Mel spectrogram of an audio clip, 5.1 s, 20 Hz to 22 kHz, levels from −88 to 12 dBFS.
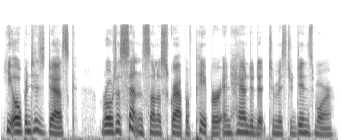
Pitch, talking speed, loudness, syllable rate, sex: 165 Hz, 210 wpm, -21 LUFS, 5.8 syllables/s, female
